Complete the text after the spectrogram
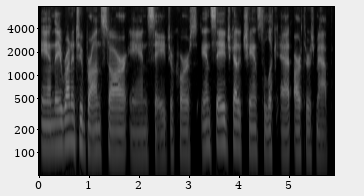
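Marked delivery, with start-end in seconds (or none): none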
